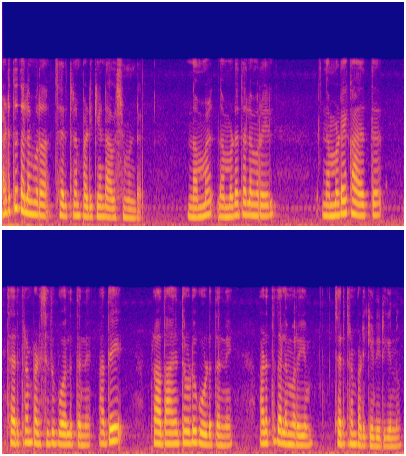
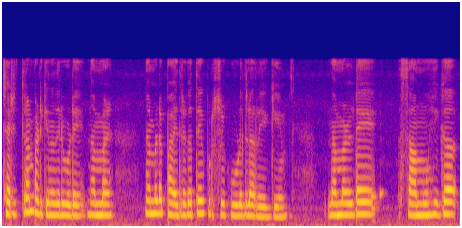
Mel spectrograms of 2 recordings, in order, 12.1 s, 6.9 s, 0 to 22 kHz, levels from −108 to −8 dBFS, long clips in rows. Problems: none marked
